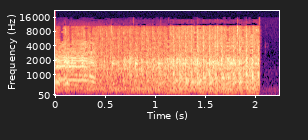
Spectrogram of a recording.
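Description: A goat bleats once, briefly, near the start, over a steady rushing background noise.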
